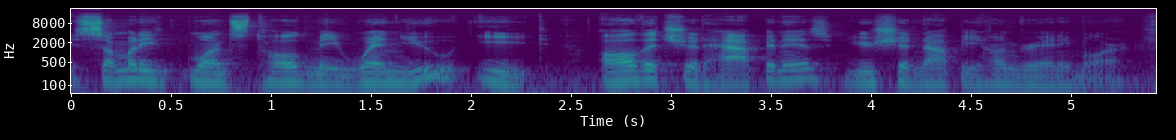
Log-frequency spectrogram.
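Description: A man with an ordinary speaking voice talks at a moderate pace, his pitch medium and his pitch variation ordinary. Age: 50s. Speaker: integrative medicine doctor. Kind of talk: interview.

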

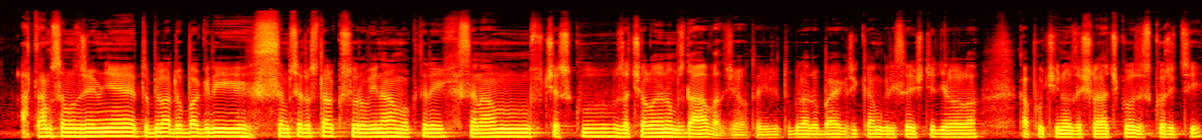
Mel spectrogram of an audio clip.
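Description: With a dark, mellow tone and fairly low pitch, a man speaks at a moderate pace with fairly even intonation and hardly any pauses. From Brno area, South Moravia. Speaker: chef. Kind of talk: casual chat.

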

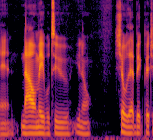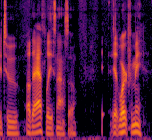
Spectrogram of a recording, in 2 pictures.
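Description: A man with an American accent, a very deep, low pitch, fairly even intonation and a fairly quick pace, in a very clean recording with a silent background. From Florida. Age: 20s. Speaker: sports agent. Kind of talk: casual interview.

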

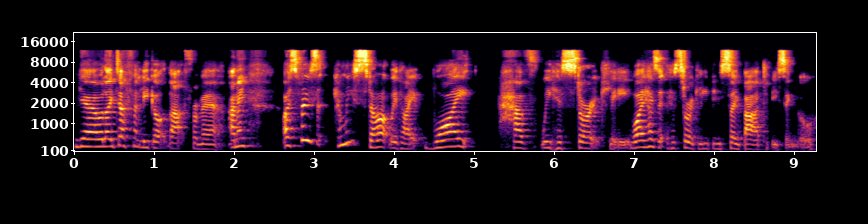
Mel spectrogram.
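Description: With an unremarkable speaking voice, a woman talks fairly quickly at a medium pitch with lively intonation against a quiet background. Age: 30s. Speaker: podcast host and quitting coach. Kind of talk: interview, casual chat.

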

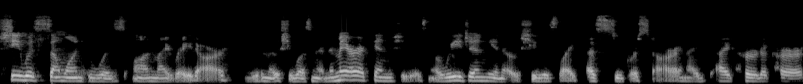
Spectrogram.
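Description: A woman at a moderate pace, with hardly any pauses. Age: 60s. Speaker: distance runner and editor. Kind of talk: casual interview.

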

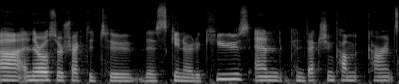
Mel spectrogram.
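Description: A woman's fairly low, bright and sharp voice with an Australian accent and fairly even intonation, on a very clean recording with a silent background. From Australia, rural New South Wales. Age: 30s. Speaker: entomologist. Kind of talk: casual chat.

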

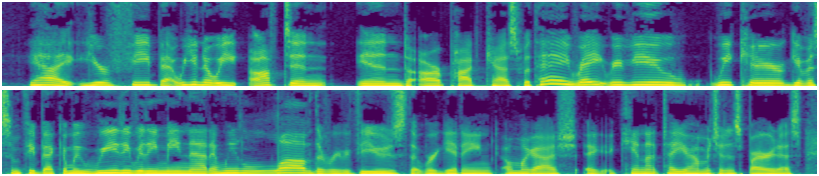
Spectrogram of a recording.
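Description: A woman speaks at a fairly quick pace with a Texan accent, her pitch medium and her pitch variation ordinary. Her loudness stays very even, and the recording is very clean with a silent background. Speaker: therapist and podcast co-host. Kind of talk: casual chat.

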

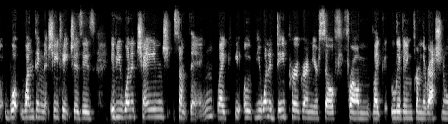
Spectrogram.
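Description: In an Australian accent, a woman speaks at a fairly slow pace, medium in pitch with ordinary pitch variation, in a dry, close sound with no echo. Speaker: spiritual teacher and author. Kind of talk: interview conversation.

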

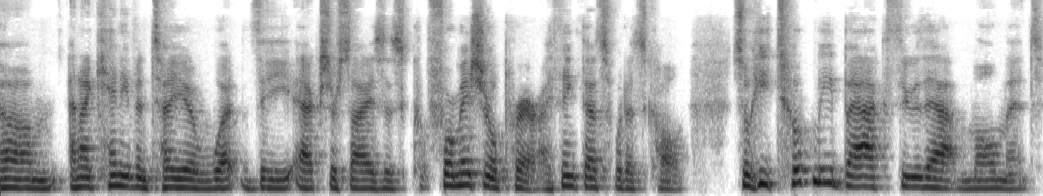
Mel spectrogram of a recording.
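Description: A man with a plain, everyday voice talks at a moderate pace against a quiet background. His pitch is fairly high, with ordinary pitch variation. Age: 50s. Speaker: fatherhood podcast guest. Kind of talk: casual chat.

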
